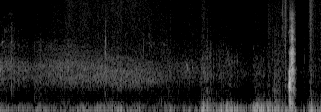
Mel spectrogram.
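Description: Faint outdoor ambience with a soft steady hiss, then soft irregular low thuds and rumbles in the last two seconds.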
